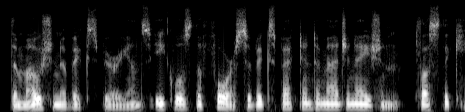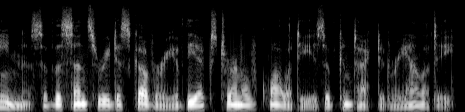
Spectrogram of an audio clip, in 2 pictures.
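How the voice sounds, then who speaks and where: A man narrates an audiobook in a low voice with a husky edge. His delivery is formal and measured, yet the intonation moves widely as he reads scripted prose. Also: a little mellow, dry recording. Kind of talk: scripted reading of religious philosophy.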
